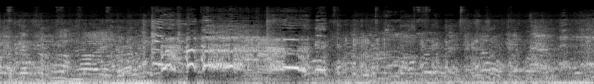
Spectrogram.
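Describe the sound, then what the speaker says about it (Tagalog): Roosters crow and hens cluck amid a busy chicken market in Tabunok, Talisay, Cebu, loud and close, with crowd chatter and voices running underneath throughout. "Quality manok."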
